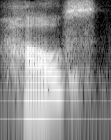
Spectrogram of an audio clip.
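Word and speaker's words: Haus: ও একসাথে বসছে, যেমন হাউস। এক্ষেত্রে আর ও একসাথে হলে এটার উচ্চারণটা হয় আও, এরকম টাইপ। যেমন হচ্ছে হা, আ, ও এস, হাউস।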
